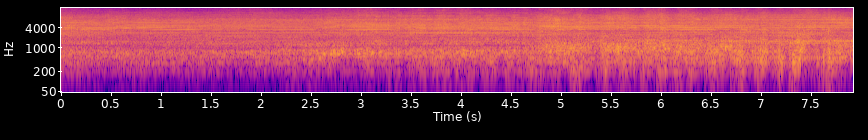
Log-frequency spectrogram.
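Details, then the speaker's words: Workshop push wet vac mopping up spilled coolant: loud, airy, high-pitched howl that swells as it keeps running, slow but working; the motor is noisy and howling, cause not confirmed. "Howling motor push wet vac to the rescue."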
